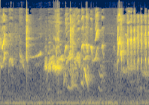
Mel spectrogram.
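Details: White-rumped shama mating call meant to bring birds into breeding condition: harsh, scratchy mixed notes and squawks, ending in a quick pulsed chatter.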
